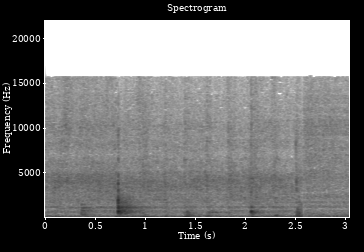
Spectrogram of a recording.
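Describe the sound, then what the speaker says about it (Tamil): Onions sautéing in a pan for mutton biryani and chicken gravy in a home kitchen: a soft, steady sizzle broken by a few clinks and scrapes of stirring. "இப்போ வெங்காயம் வதங்கிட்டே இருக்கட்டும்"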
